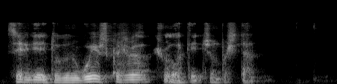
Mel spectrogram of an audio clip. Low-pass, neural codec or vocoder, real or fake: 7.2 kHz; codec, 24 kHz, 1 kbps, SNAC; fake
